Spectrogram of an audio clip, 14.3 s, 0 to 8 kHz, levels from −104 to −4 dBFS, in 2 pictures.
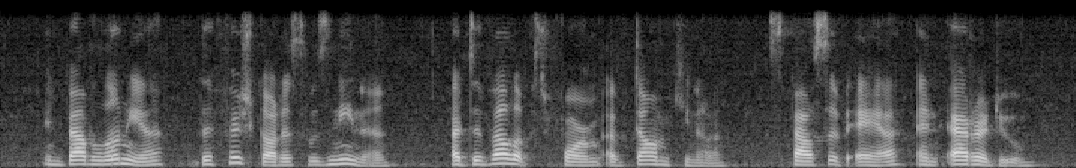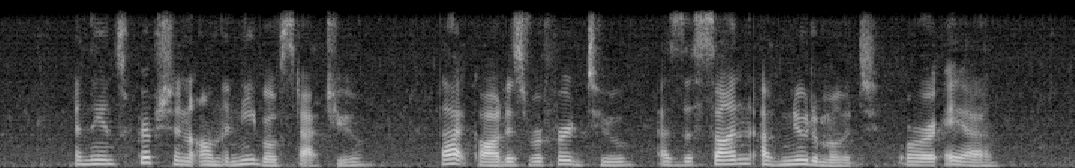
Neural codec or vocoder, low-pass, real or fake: vocoder, 22.05 kHz, 80 mel bands, HiFi-GAN; 7.2 kHz; fake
